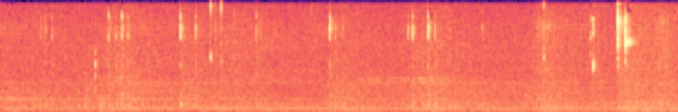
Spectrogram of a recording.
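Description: Near silence: a faint steady room hum with a few faint, scattered computer-mouse clicks, the loudest about six seconds in.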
